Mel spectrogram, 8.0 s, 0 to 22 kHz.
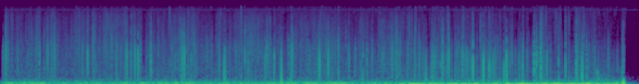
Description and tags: vinyl - out 01
The couple seconds of crackle after an old vinyl record ends.
Recorded through USB into Audacity from a Sony PSLX300USB USB Stereo Turntable.
vinyl-record, noisy, LP, vintage, noise, record, crackle, pop, lofi, vinyl, turntable, album, surface-noise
